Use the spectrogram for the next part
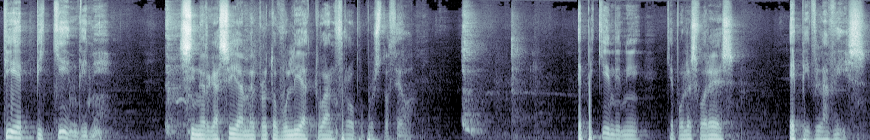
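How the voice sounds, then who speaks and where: A man's voice: fairly even intonation, pauses often, slight background noise. Male preacher mid-sermon, impassioned delivery that drops to near-whispered prayer. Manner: impassioned preaching, swinging from loud high exclamations to hushed prayer.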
